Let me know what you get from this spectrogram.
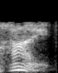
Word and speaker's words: Hi: Hey, 这是引起人注意的时候，通常不礼貌的时候，那已经顾不到礼貌的时候，就说这个 Hey 这个字。打招呼用 Hi, H-I, 可不要呢一看到 H-I 念成 He, 那不对了啊，念 I 的发音。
